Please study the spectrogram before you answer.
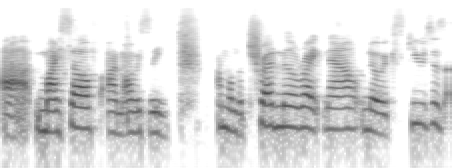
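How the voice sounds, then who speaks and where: A woman of about thirty from Guatemala, talking in an upbeat, energetic way on a video call while on a treadmill. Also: mid-range voice, no echo. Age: around 30. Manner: upbeat, energetic, pep-talk delivery. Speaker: sales call participant. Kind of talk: casual motivational group call.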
